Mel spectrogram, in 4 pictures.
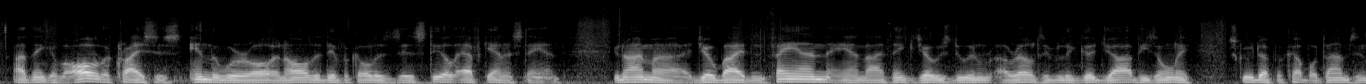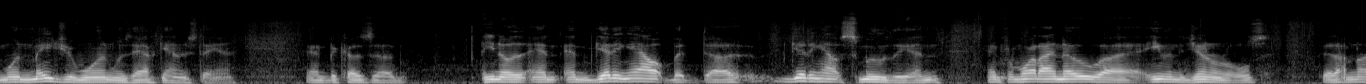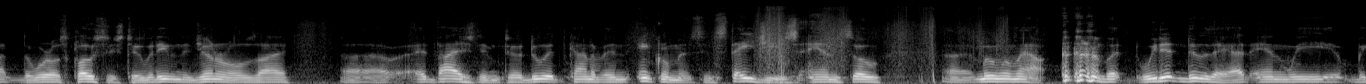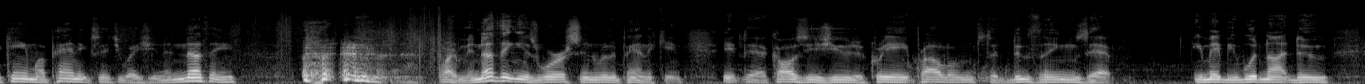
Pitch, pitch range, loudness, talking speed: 105 Hz, 100-115 Hz, -18 LUFS, 155 wpm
